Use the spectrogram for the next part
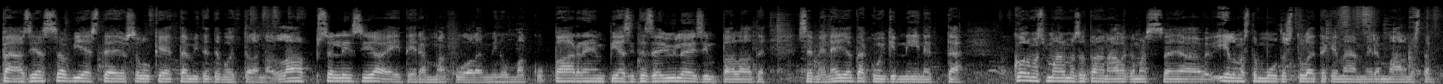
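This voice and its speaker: A man tells an absurd comic story with a straight face, in a voice of ordinary middle pitch. His delivery is dry and matter-of-fact, with the odd hesitant filler between thoughts. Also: steady tone. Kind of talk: deadpan absurd comic monologue.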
